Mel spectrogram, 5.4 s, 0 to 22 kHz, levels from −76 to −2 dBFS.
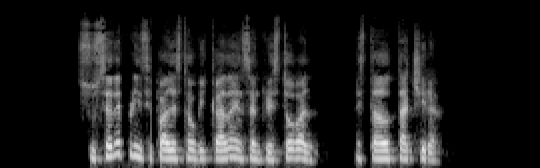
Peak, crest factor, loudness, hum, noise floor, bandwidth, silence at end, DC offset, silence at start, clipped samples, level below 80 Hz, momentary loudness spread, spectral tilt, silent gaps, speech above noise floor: -2 dBFS; 18 dB; -19 LUFS; none; -85 dBFS; 15.5 kHz; 1 s; under 0.1%; 0.8 s; under 0.1%; -60 dBFS; 14 LU; -5.5 dB/octave; 3.50-3.54 s; 67 dB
